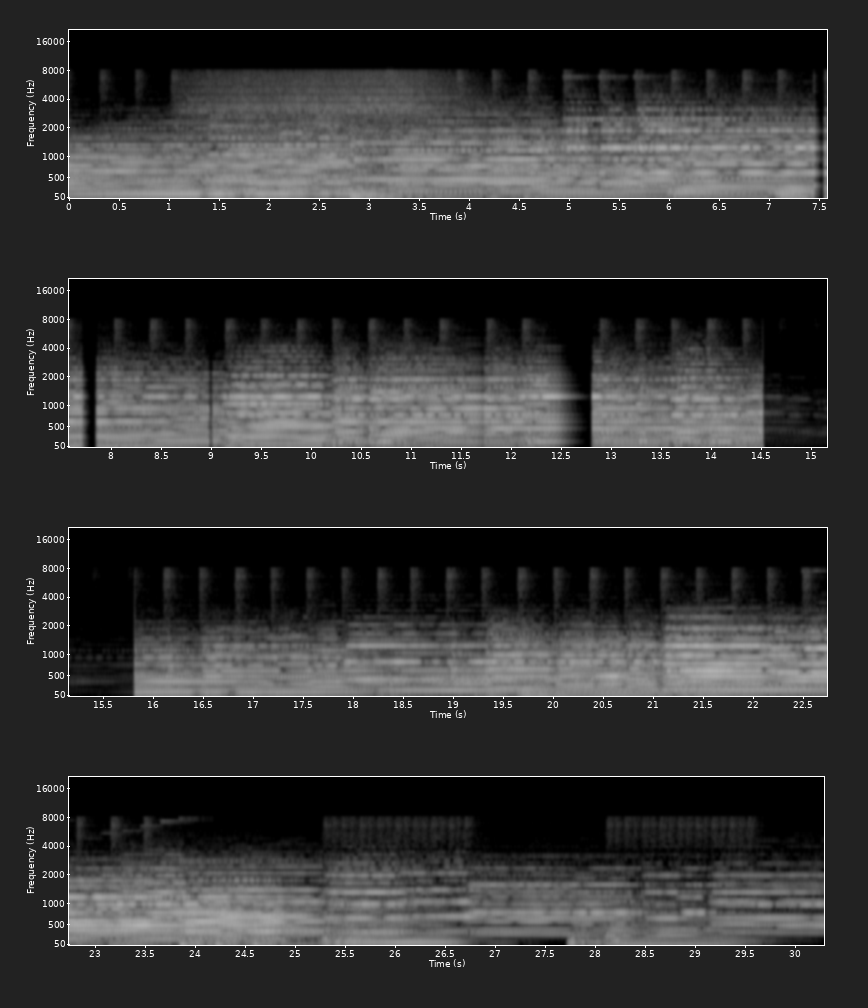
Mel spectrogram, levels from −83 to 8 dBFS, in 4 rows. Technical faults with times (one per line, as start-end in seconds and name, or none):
7.45-9.03 repeated stalls (stutter)
11.61-11.74 call audio freeze
12.38-12.83 call audio freeze
14.52-15.82 one channel inverted
20.59-30.26 jitter buffer speed-up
